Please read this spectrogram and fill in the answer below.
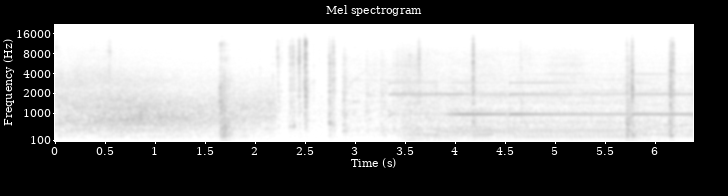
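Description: A car hatch or door shuts with a knock, followed by a few clicks. Then the car's engine starts and settles into a low idle, under a steady high-pitched electronic chime from the dashboard. Another couple of clicks come near the end as the automatic gear selector is moved.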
